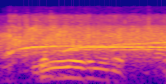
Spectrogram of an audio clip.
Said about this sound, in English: Also, we ought to give a good round of applause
